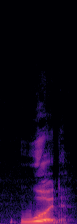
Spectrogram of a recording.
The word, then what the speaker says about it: wood: Catch the sound and release the sound, like this. It's sort of like pushing it out with your lips. So you make sure that your mouth is really doing something. So the correct pronunciation of this word is wood. Wood. Wood. Look at my mouth.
